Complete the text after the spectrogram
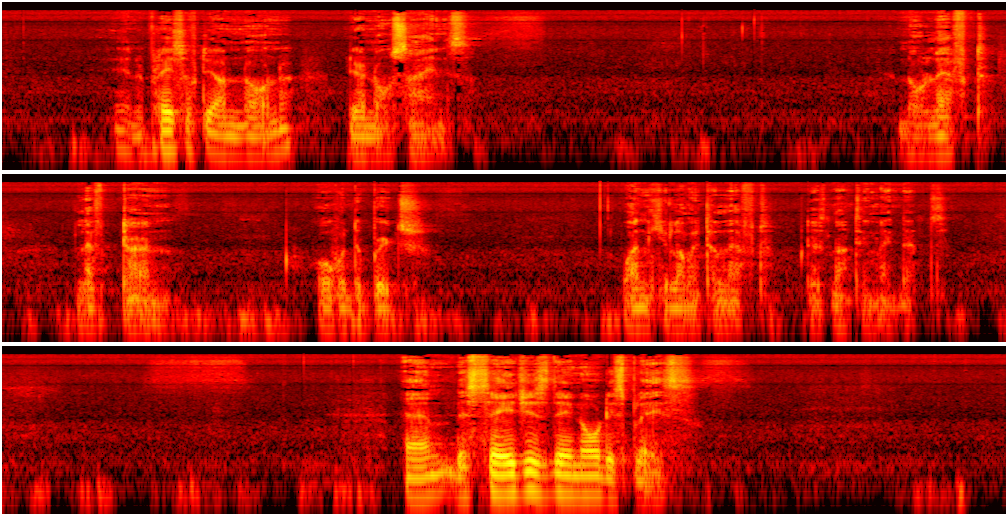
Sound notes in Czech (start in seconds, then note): none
